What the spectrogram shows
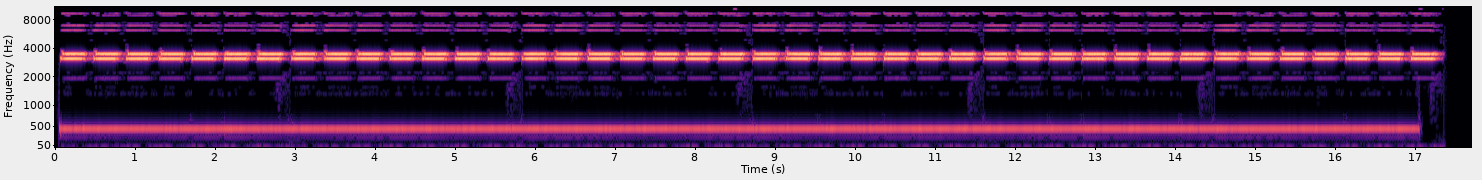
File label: Fire Alarm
